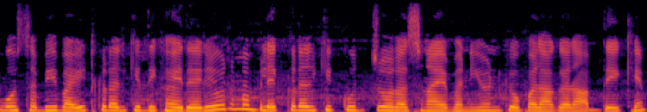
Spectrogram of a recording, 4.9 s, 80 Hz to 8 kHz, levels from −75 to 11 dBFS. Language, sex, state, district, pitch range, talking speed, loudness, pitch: Hindi, female, Uttar Pradesh, Budaun, 225-250 Hz, 320 wpm, -13 LUFS, 240 Hz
